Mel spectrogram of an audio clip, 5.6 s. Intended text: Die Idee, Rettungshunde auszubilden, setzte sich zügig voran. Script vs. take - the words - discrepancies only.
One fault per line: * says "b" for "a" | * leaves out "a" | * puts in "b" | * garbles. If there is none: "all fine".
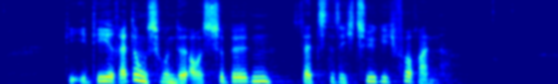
all fine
